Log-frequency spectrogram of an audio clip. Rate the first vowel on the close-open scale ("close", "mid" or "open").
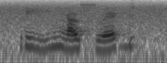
close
